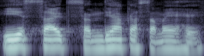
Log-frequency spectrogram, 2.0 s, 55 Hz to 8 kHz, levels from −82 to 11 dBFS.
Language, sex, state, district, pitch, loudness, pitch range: Hindi, male, Odisha, Khordha, 115 Hz, -16 LUFS, 105-120 Hz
